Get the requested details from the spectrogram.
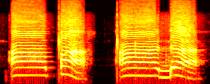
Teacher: vokal A ini bisa kita lihat posisi lidahnya itu rendah bawah ya, menggunakan lidah bagian depan dan posisi mulut terbuka.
